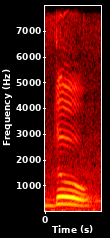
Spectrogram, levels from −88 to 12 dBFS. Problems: constant background noise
